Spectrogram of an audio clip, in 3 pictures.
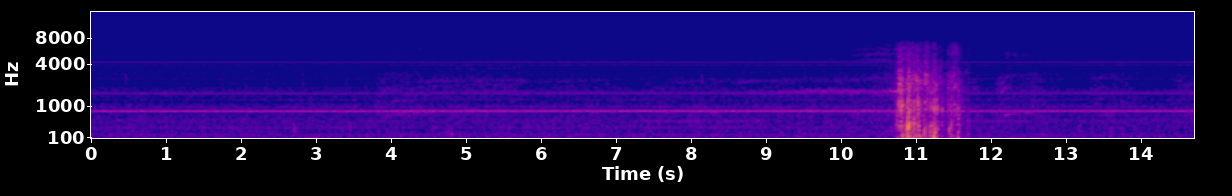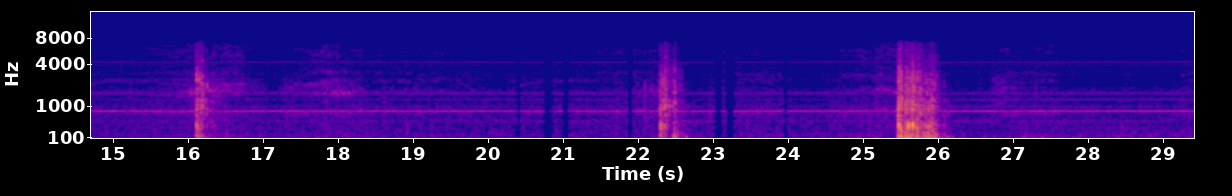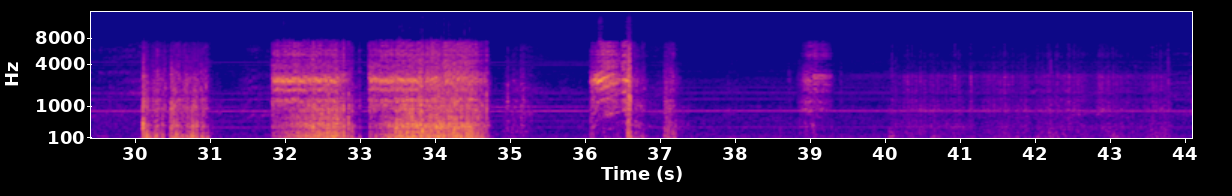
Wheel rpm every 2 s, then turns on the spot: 0, 0, 0, 0, 0, 0, 0, 0, 0, 0, 0, 0, 0, 0, 0, 70, 90, 40, 10, 20, 30, 70.
38-42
